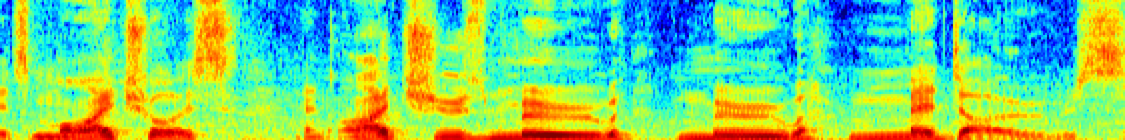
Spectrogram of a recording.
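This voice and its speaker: Delivery here is very slow. It comes in a put-on character voice. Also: man, high pitch for a man. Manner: stern.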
